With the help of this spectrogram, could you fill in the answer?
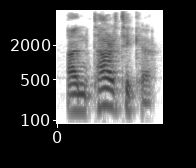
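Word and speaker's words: Antarctica: القارة اللي قدامي دي أنا المفروض ما انطقش السي اللي هنا فمش هنطق على إنها كده فتبقى أنتاركتيكا أنتاركتيكا أنتاركتيكا ما بنطقش السي.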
